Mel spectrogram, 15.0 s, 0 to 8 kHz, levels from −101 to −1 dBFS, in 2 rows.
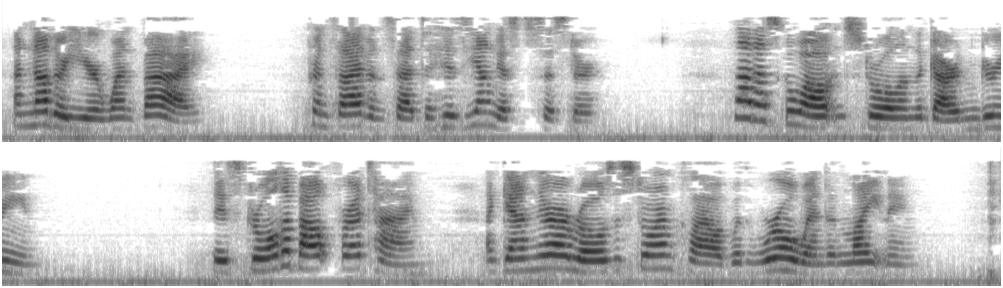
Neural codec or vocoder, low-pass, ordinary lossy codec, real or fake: none; 7.2 kHz; MP3, 24 kbps; real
